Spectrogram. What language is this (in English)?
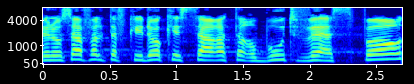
Hebrew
